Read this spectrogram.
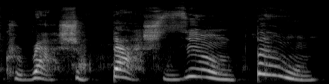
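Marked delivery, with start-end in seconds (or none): none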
